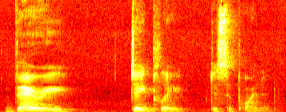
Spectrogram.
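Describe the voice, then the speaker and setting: A young man talks straight to his own camera at home, sharing his views in a loose, wandering monologue. His voice sits a little low, and he is quick to poke fun at himself. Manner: rambling, self-deprecating, candid. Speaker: vlogger. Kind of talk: casual opinion monologue.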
